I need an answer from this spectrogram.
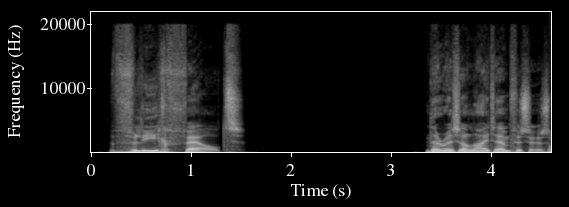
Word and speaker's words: veld: with veld this is the way we say velt velt there is a light emphasis on the first syllable velt VV fleel so the other word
